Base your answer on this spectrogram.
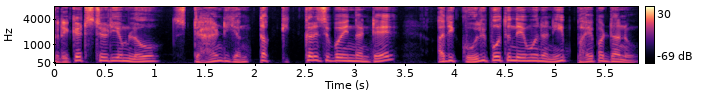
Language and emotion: Telugu, fearful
